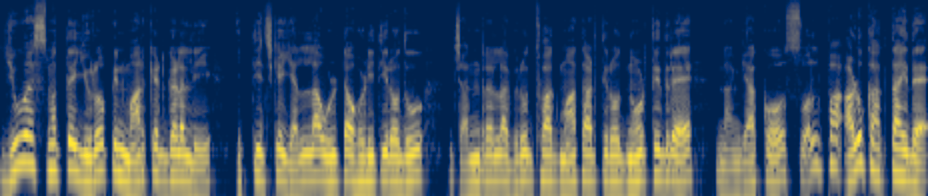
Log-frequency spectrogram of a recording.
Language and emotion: Kannada, fearful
